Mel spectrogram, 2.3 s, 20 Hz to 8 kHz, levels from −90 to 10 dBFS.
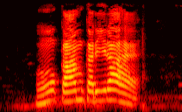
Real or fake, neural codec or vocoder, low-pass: real; none; 7.2 kHz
